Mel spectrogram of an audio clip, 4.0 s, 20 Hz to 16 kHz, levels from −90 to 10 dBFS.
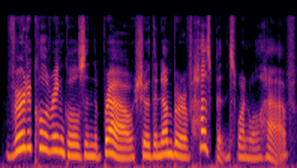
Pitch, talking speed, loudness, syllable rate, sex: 230 Hz, 195 wpm, -17 LUFS, 5.0 syllables/s, female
